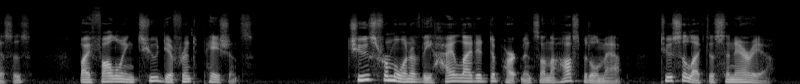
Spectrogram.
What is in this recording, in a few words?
Narration Ventilator Management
